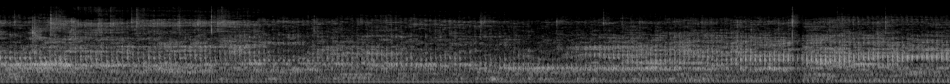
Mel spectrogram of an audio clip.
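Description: Tiller blades churn through loose soil.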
